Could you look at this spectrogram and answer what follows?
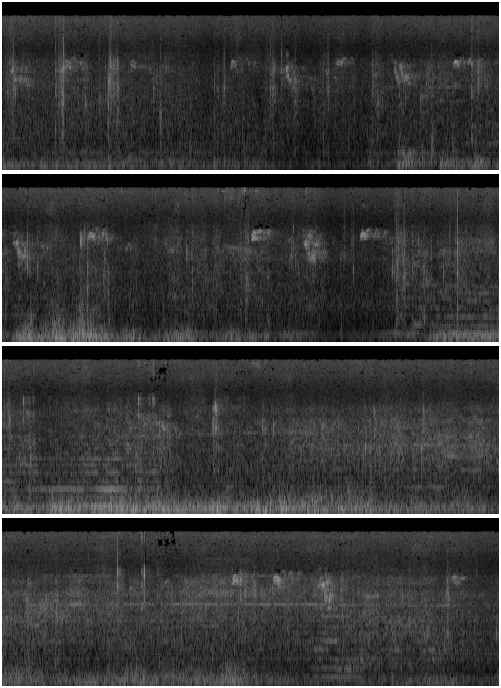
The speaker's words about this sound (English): Sander, that's what that is. Thought that's what it sounded like, but I couldn't tell if it was a sander or a vacuum cleaner. Power sander.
